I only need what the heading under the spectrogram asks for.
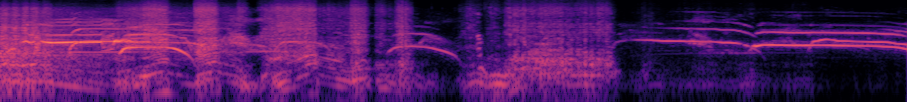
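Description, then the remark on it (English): A large crowd at a crash event roars and cheers in loud surging bursts, mixed with rising and falling engine-like wails, before the cheering drops away and sustained whining tones carry on. “Tire didn't go flying into the crowd.”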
